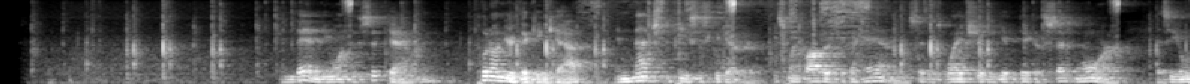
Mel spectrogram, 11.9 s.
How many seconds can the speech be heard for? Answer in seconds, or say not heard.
9 s.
